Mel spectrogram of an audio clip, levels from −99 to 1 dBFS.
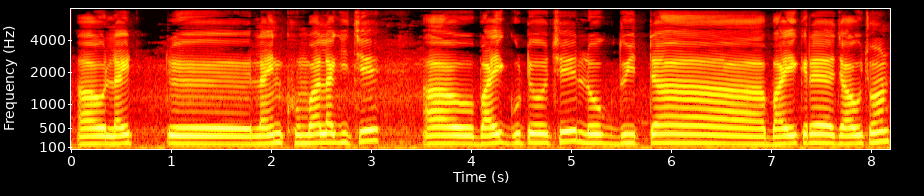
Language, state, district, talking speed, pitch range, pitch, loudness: Sambalpuri, Odisha, Sambalpur, 170 wpm, 170-190 Hz, 180 Hz, -14 LUFS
